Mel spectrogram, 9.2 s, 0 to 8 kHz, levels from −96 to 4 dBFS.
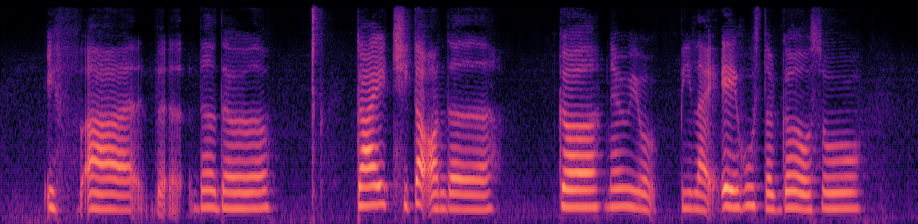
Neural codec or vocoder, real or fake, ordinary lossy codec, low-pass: codec, 16 kHz, 1 kbps, X-Codec, WavLM features, trained on Multilingual LibriSpeech; fake; none; 7.2 kHz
